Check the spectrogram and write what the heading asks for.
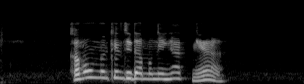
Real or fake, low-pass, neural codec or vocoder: fake; 7.2 kHz; codec, 16 kHz in and 24 kHz out, 2.2 kbps, FireRedTTS-2 codec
